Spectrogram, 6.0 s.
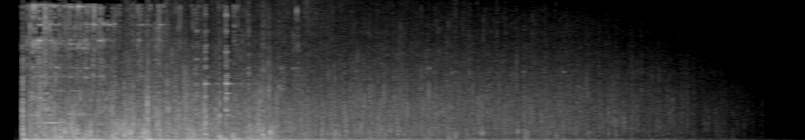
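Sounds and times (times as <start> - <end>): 
stone with chains being destroyed: 0.2 - 3.0.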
